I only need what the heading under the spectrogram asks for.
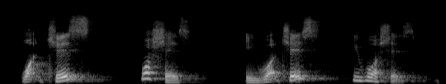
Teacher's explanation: cuando termina en la CH o la SH, aumentamos is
